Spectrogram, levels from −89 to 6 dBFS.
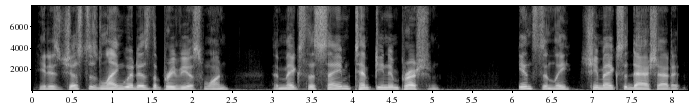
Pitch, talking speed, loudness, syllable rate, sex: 115 Hz, 160 wpm, -19 LUFS, 5.0 syllables/s, male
